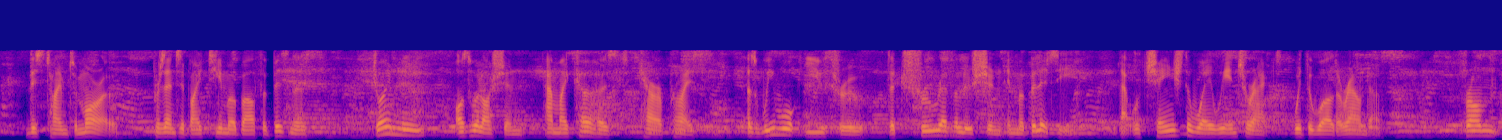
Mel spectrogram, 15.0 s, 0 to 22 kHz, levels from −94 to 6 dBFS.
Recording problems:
high frequencies cut off; severe; nothing above 5 kHz
thin; somewhat; fading below 300 Hz
background chatter; noticeable; throughout; 4 voices, 10 dB below the speech

